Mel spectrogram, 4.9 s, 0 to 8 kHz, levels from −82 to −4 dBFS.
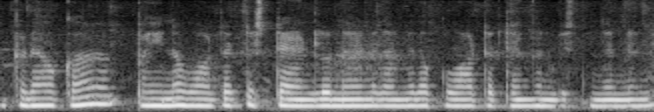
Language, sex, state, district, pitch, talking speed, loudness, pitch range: Telugu, female, Andhra Pradesh, Krishna, 175 Hz, 135 wpm, -16 LUFS, 170-185 Hz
